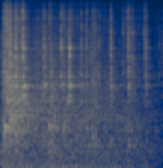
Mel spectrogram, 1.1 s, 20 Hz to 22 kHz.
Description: metal_gate_fence_impact_02.wav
